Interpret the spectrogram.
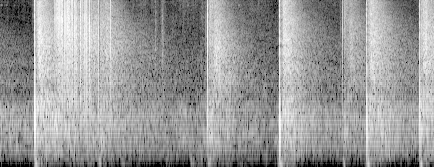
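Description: Aerial fireworks bursting overhead: about six sharp bangs, one about half a second in and a quicker run in the second half, each trailing away as it fades.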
